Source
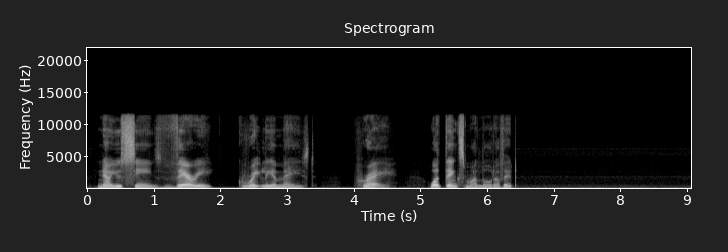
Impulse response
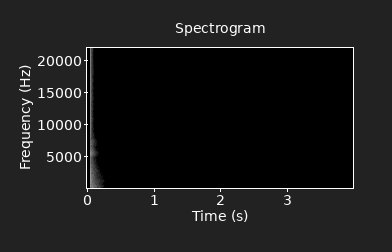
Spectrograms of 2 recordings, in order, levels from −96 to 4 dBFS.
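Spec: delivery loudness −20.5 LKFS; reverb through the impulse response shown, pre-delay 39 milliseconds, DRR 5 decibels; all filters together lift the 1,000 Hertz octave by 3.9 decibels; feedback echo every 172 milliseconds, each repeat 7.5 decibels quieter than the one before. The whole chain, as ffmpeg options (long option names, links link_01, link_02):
-filter_complex "[0:a]equalizer=frequency=1000:width_type=o:gain=5,aecho=1:1:172|344|516|688|860:0.422|0.177|0.0744|0.0312|0.0131,asplit=2[link_01][link_02];[1:a]atrim=start_sample=2205,adelay=39[link_03];[link_02][link_03]afir=irnorm=-1:irlink=0,volume=-10.5dB[link_04];[link_01][link_04]amix=inputs=2:normalize=0,volume=6.5dB"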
